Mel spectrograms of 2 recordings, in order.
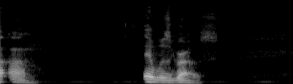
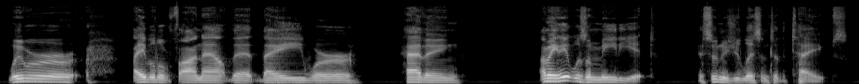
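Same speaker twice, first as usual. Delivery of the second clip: ordinary talk, nothing marked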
